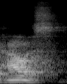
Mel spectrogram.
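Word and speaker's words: Halys: Alice who who quent Alice oh halice sorry halis yeah again H is silent Jack H is silent Alice yeah I mean it's french so H is silent Alis something like that yeah I mean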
